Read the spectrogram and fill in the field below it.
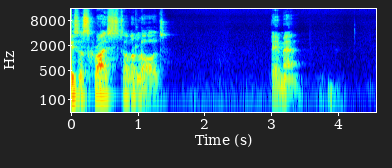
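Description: An older man speaks calmly and closely into a microphone, in short phrases.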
